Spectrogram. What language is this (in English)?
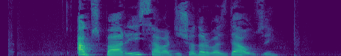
Georgian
